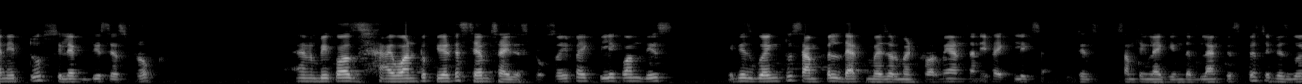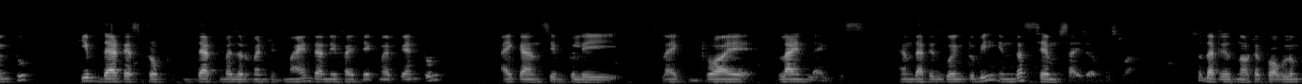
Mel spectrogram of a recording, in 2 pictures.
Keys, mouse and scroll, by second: 20.9 shift+click, 21.9 shift+v, 22.5-25.7 drag.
